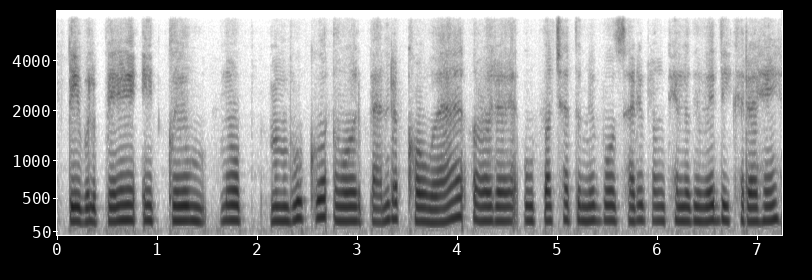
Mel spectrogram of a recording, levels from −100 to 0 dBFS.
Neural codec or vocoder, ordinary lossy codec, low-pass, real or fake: codec, 16 kHz in and 24 kHz out, 0.6 kbps, FocalCodec, streaming, 4096 codes; none; 7.2 kHz; fake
